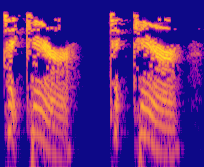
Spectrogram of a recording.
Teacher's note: 这里的 k 发音 k 和 c 发音 k 重复了，那么保留口型只读一遍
